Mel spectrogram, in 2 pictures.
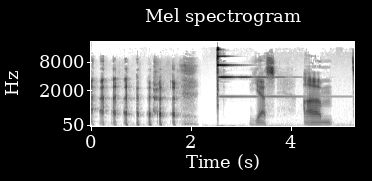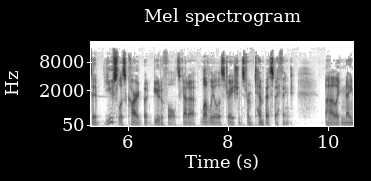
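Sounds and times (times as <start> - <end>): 
speech: 0.0 - 1.4, 3.3 - 10.4
chuckling laughter: 0.0 - 1.9
bell strike: 2.5 - 5.8.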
